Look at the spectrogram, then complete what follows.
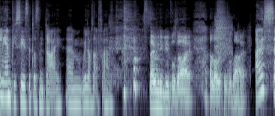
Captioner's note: laughs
